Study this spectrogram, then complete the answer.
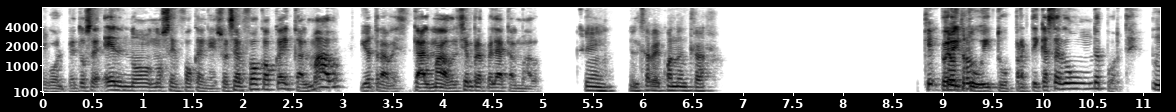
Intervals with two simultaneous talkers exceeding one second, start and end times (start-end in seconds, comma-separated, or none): none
